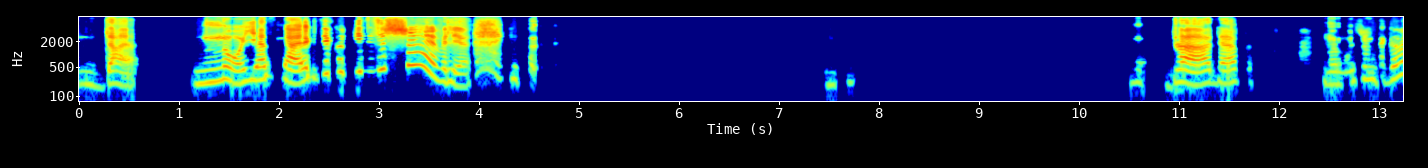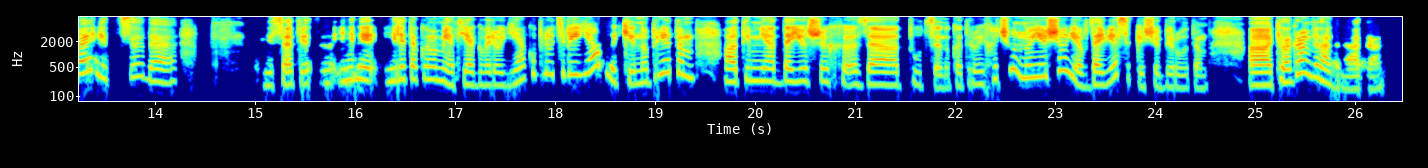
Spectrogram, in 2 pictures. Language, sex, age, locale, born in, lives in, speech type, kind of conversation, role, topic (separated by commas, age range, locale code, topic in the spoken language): Russian, female, 35-39, ru-RU, Russia, United States, conversation, unstructured, none, Почему важно уметь вести переговоры о цене?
